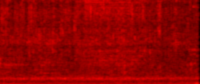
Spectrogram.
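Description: Steady trickle of running water with a constant low hum, typical of a reptile enclosure's water filter running.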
